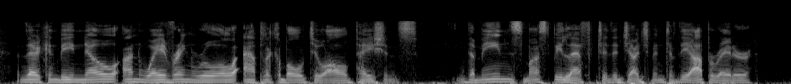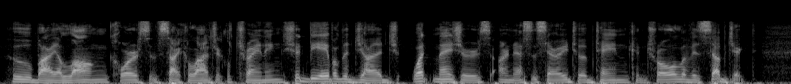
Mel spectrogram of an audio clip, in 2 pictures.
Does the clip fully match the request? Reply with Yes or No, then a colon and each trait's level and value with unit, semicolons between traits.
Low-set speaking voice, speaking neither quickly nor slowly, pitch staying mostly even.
Yes: low, 100 Hz; average, 165 wpm; narrow, 2.1 semitones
